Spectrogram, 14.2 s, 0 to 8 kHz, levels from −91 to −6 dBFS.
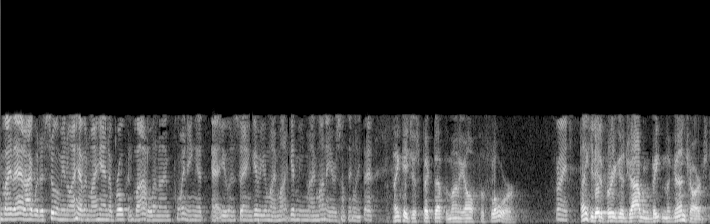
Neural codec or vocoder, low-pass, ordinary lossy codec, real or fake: none; 7.2 kHz; AAC, 16 kbps; real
